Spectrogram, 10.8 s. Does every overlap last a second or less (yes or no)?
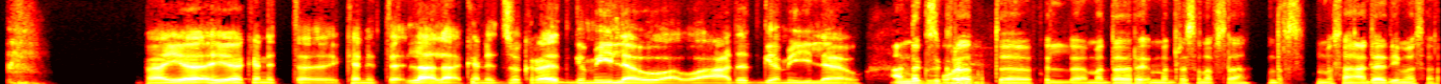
yes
